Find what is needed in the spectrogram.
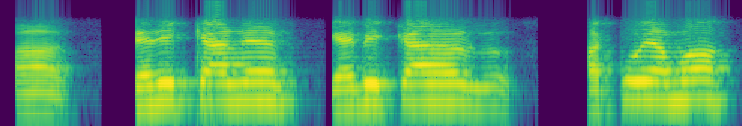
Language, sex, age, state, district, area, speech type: Gujarati, male, 60+, Gujarat, Kheda, rural, conversation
